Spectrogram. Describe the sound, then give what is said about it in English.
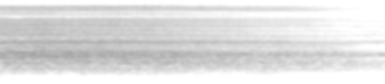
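One long, breathy exhale through an open mouth, a cleansing breath in a guided breathing exercise. The soft, airy rush stays steady and then slowly fades over about two seconds. “Let's take three cleansing breaths here. Nice big inhale through your nose, fill up the body. Open the mouth, let that breath go.”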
